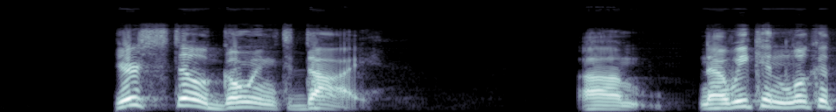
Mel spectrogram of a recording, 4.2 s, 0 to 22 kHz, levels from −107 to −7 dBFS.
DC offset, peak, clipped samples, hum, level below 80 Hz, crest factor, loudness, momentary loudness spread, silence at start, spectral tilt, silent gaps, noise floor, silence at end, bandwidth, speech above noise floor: under 0.1%; -4 dBFS; under 0.1%; none; -86 dBFS; 18 dB; -21 LUFS; 10 LU; 0.6 s; -5 dB/octave; 2.57-2.61 s, 2.80-2.88 s; under -90 dBFS; 0 s; 8 kHz; over 70 dB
